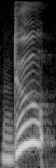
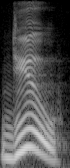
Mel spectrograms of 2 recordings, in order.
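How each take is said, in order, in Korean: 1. 이 단어는 짧고 빠르게 뱉는 발음입니다. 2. 이 단어는 깊고 풍성하게 들립니다. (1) "짧게 뱉는 발음의 do 이런 발음보다는" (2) "깊은 느낌이 나는"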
